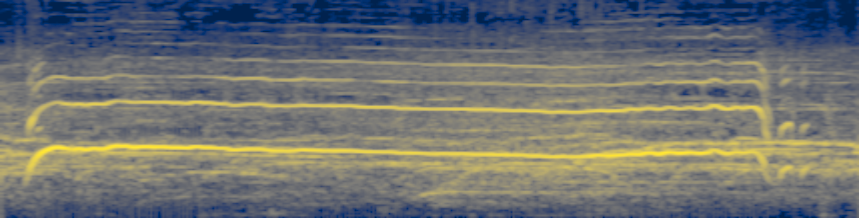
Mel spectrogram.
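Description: A long, high-pitched scream held on one pitch close to the microphone, over a cheering crowd; it drops off near the end. A second, lower voice joins the shouting about halfway through.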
